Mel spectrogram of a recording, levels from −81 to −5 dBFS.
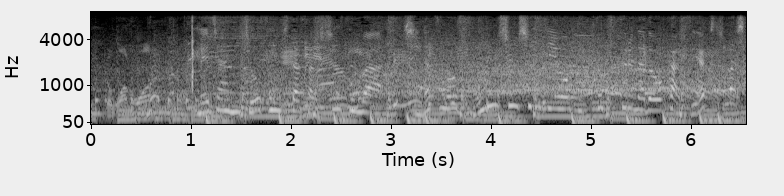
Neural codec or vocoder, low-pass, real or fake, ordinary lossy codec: none; 7.2 kHz; real; none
